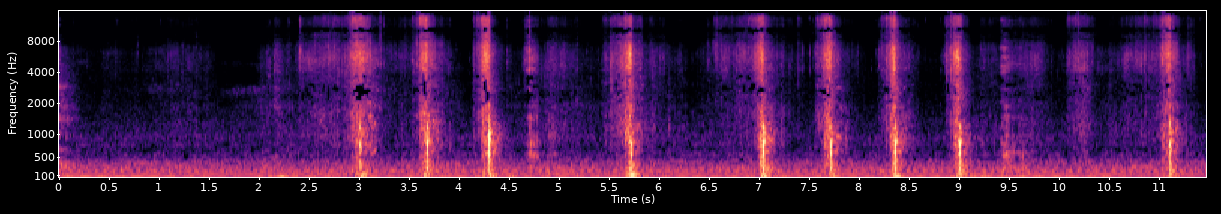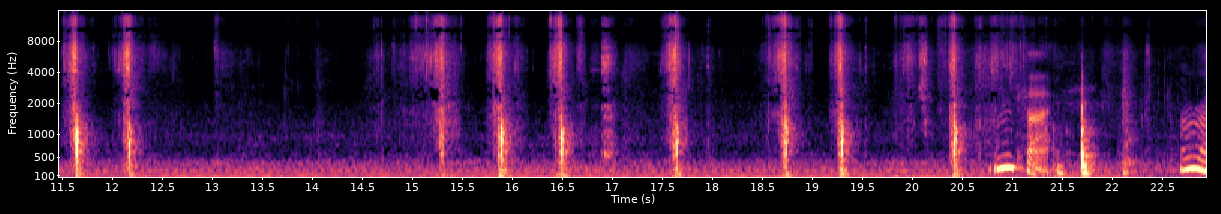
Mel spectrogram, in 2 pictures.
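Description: Large kitchen knife chopping green onion tops on a wooden cutting board: sharp knocks of the blade against the board at an uneven pace, roughly one or two a second, with a short pause midway.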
